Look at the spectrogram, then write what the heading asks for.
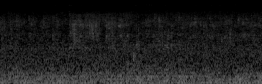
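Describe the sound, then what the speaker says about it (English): Water rushes and swirls inside a cooking blender during a heated wash cycle, a steady, even gushing noise that stays faint and constant throughout with no talking. "I'm going to show you guys the heated wash"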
